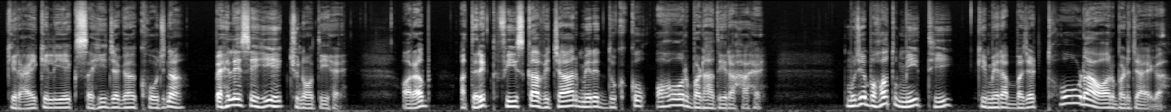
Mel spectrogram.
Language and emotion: Hindi, sad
